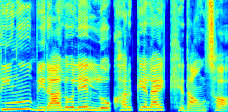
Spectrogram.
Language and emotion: Nepali, neutral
